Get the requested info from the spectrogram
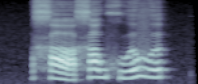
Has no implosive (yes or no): yes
